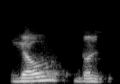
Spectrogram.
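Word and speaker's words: 여덟: आठ को यऊ दल अच्छा बी बीएफ यहां पे साइलेंट है। ठीक है? ये जो बीए अप है यहां पे साइलेंट है। यदुल ठीक तो बीएप हो गया। साइलेंट तो यद हो गया अ हो नौ को यल 10 को।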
